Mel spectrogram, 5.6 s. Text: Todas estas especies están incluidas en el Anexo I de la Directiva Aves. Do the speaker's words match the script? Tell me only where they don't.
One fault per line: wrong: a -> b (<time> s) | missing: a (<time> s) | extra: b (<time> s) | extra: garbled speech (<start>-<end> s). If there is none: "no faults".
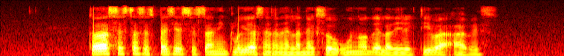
extra: en (2.7 s)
